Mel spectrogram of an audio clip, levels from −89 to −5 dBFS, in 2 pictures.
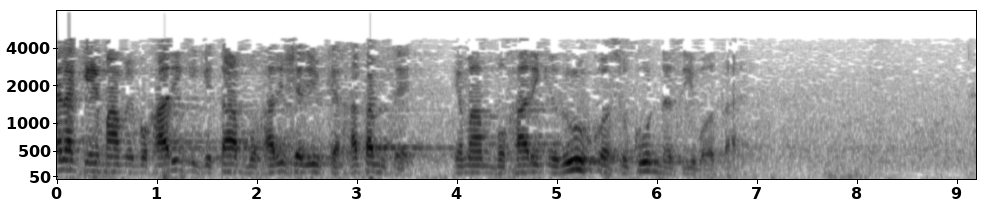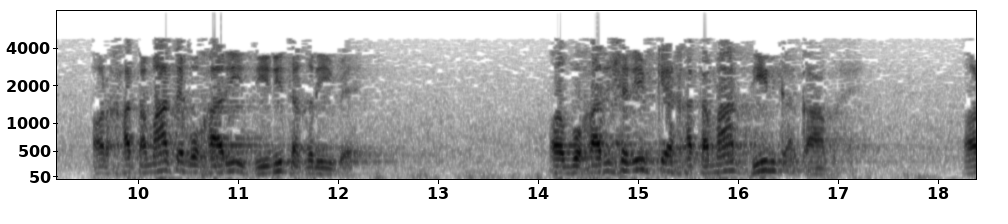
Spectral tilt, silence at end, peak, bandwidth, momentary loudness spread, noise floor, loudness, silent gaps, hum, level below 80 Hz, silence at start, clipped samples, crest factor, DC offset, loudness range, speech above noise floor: -8 dB/octave; 0 s; 0 dBFS; 5 kHz; 14 LU; -43 dBFS; -15 LUFS; none; none; -48 dBFS; 0 s; under 0.1%; 16 dB; under 0.1%; 10 LU; 28 dB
